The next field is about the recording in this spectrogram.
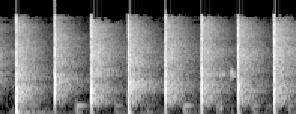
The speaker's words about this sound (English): My mom, like, stop clapping! Stop it! They can't hear you.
